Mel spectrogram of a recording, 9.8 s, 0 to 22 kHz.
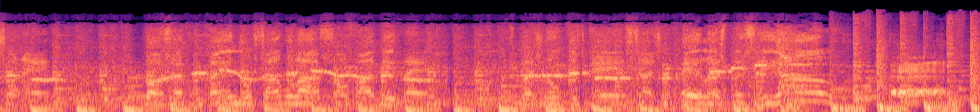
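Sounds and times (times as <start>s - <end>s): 
speech: 0.0s - 4.6s, 5.2s - 9.7s
sheep bleating: 8.8s - 9.6s.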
